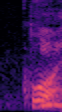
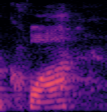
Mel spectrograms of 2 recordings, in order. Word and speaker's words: Quoi: It's Q-U-O-I. – Quoy. Q-U-O-I. – Like he's Sequoia. I'm sorry, yeah, he was Sequoia, but it's Quoy. That's what it was. – Or Qua.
